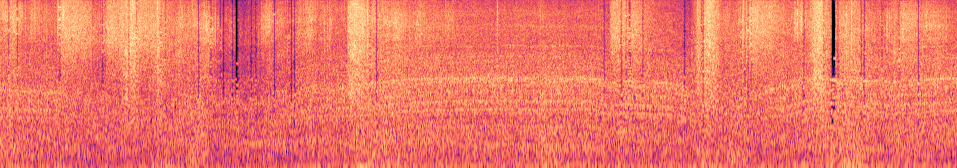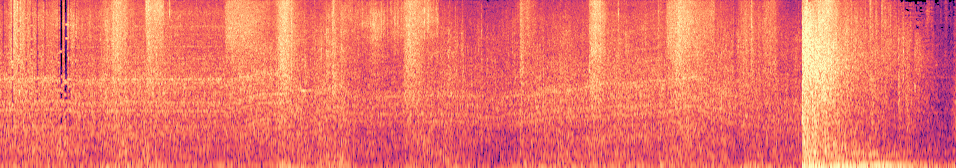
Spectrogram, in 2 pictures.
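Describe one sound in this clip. A vehicle engine hums steadily and rises in pitch as it climbs.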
